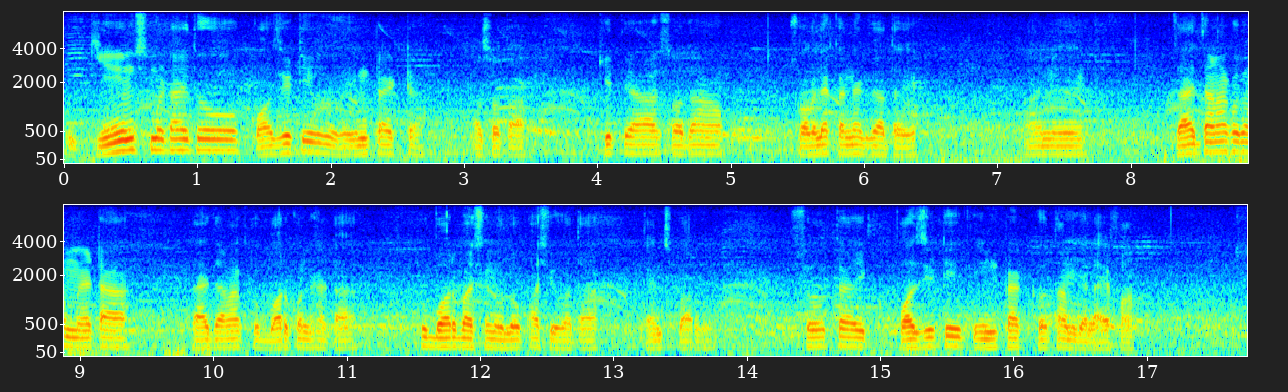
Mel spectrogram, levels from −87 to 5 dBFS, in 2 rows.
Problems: constant background noise, background conversations at intervals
